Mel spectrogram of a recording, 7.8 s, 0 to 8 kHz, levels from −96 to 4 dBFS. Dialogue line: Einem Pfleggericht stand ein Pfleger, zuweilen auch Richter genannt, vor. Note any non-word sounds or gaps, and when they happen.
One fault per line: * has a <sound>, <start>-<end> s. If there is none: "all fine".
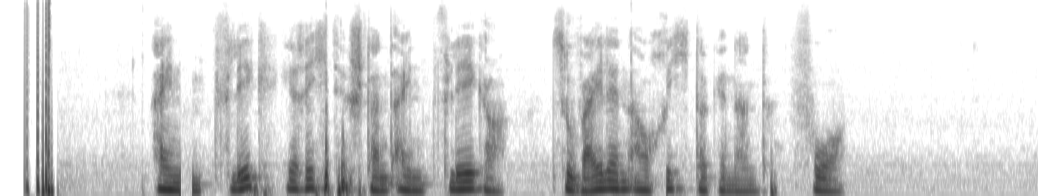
* has a dropout, 1.3-1.4 s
